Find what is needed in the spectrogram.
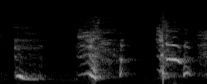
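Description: A man crying hard: three short, gasping sobs in quick succession, each a wavering cry that bends in pitch.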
